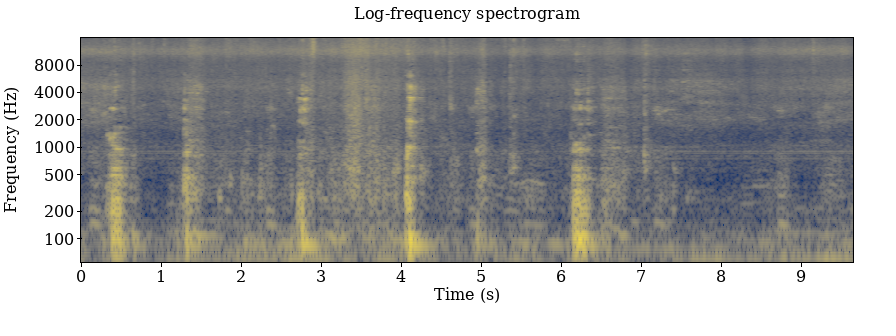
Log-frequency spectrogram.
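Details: Nursing sow with piglets, deep low grunts arriving in irregular pulses roughly every one to two seconds, each with a rough, breathy edge, over a constant low hum.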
